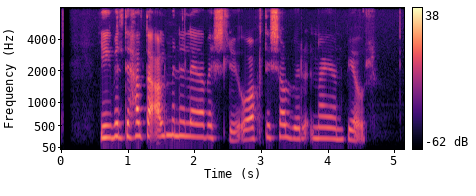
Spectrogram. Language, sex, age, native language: Icelandic, female, 12, Icelandic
